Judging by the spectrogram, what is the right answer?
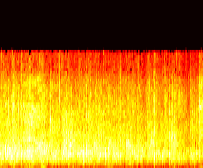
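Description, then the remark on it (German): A crowd applauds for all care workers, steadily, a dense wash of many hands clapping at an even, fairly loud level throughout, with no voices standing out. “Also komm, mal Riesenapplaus auch für alle Pflegekräfte.”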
